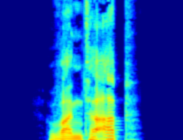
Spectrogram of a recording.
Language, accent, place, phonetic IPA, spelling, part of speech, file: German, Germany, Berlin, [ˌvantə ˈap], wandte ab, verb, De-wandte ab.ogg
- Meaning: first/third-person singular preterite of abwenden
